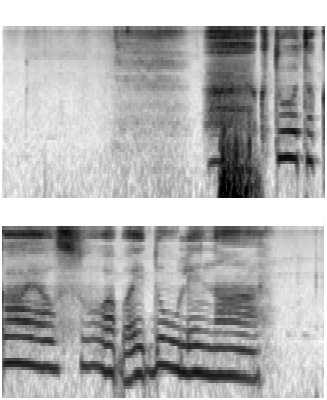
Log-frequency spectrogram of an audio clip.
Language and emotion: Russian, sad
